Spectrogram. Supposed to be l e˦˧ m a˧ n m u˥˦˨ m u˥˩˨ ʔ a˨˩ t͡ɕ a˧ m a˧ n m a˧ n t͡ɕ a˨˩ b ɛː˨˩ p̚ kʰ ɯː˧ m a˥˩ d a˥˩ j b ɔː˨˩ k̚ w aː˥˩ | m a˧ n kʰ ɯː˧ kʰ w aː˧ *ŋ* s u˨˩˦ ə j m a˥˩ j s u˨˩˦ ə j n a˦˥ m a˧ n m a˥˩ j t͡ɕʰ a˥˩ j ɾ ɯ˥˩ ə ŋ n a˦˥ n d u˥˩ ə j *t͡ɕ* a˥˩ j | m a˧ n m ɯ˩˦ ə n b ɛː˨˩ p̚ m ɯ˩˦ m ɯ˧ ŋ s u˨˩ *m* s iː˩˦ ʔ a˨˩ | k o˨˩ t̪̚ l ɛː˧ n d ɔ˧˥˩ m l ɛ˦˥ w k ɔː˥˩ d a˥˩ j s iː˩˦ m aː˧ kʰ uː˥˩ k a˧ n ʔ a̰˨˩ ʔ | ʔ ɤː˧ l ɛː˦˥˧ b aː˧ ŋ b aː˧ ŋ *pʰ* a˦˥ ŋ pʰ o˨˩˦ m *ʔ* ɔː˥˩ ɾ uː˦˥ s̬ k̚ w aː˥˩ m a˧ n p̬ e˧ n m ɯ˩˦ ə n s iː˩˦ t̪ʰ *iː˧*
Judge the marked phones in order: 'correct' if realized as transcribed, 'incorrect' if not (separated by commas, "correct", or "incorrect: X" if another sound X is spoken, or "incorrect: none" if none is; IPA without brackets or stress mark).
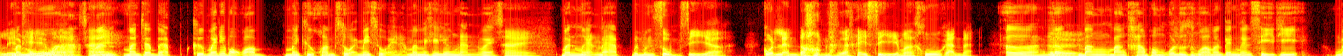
incorrect: m, incorrect: t͡ɕʰ, correct, incorrect: kʰ, incorrect: k, incorrect: iː˥˩˦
